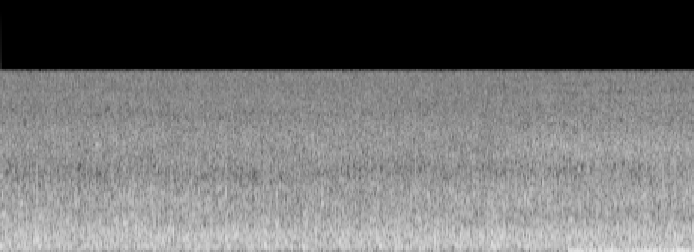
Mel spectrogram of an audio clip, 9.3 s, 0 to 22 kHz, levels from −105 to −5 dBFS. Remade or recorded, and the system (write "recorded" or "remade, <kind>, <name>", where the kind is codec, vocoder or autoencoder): remade, vocoder, WaveNeXt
